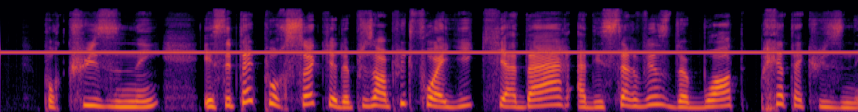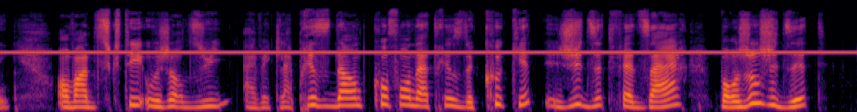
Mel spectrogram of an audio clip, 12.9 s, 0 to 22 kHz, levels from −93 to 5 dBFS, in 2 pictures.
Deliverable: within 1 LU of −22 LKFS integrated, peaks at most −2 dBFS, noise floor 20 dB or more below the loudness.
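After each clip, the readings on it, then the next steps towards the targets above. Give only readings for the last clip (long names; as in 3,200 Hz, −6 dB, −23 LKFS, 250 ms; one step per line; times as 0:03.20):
crackle rate 50 per second; interfering tone 3,200 Hz; level of the tone −31 dBFS; integrated loudness −26.0 LKFS; sample peak −10.5 dBFS; target loudness −22.0 LKFS
→ click removal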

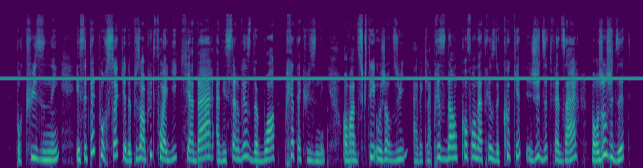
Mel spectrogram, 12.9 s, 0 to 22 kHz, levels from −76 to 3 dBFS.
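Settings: crackle rate 0.078 per second; interfering tone 3,200 Hz; level of the tone −31 dBFS
→ notch filter 3,200 Hz, Q 30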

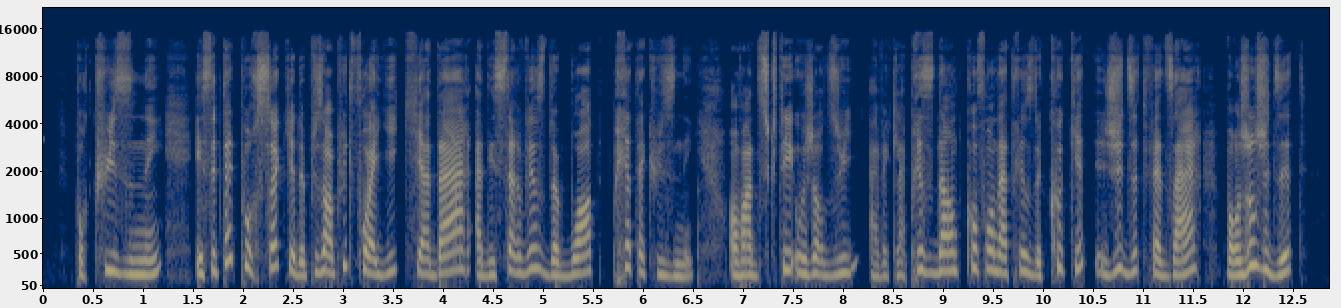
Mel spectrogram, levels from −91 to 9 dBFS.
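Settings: interfering tone none found; integrated loudness −27.5 LKFS; sample peak −11.0 dBFS; target loudness −22.0 LKFS
→ level +5.5 dB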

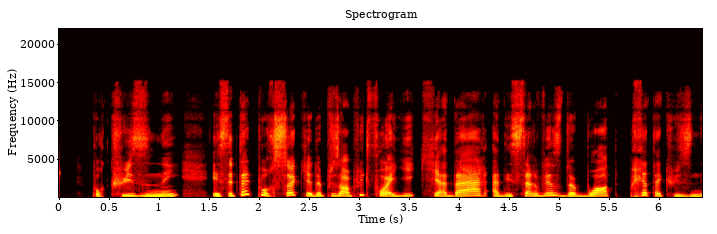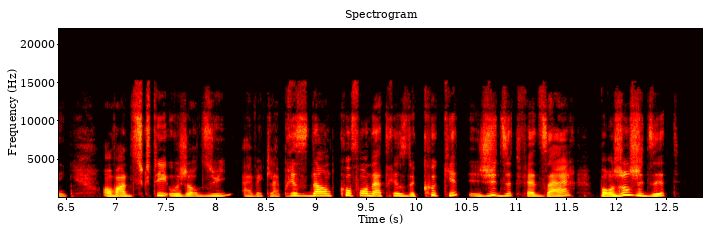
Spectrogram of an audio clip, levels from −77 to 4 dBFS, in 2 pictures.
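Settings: integrated loudness −22.0 LKFS; sample peak −5.5 dBFS; background noise floor −72 dBFS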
